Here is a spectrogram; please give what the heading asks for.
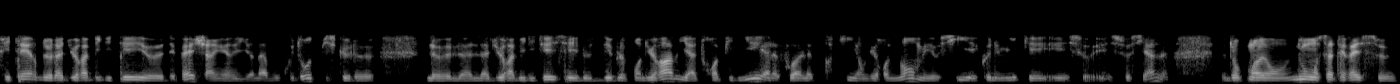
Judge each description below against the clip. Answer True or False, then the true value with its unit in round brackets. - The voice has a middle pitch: False (110 Hz)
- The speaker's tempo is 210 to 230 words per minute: True (215 wpm)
